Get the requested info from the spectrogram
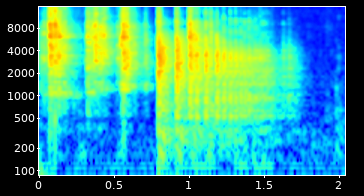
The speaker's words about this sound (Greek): Α ρίξω εγώ αυτή τη φορά ζάρι. Να ρίξω ένα.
